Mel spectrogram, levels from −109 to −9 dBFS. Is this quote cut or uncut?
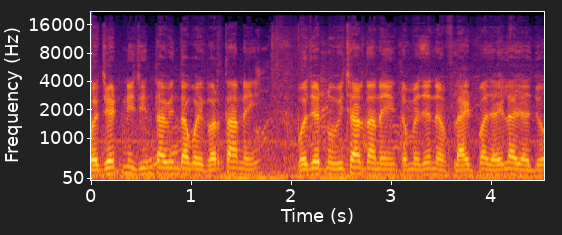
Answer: uncut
